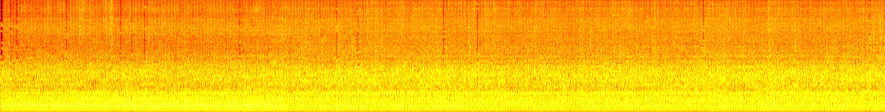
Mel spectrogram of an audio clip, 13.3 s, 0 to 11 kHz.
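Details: Bolens 22-inch self-propelled mower with a Quantum engine, on the ground after repair work: steady, even single-cylinder drone with no misses, surging or knocks; self-propel works and it runs smoothly and healthy.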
